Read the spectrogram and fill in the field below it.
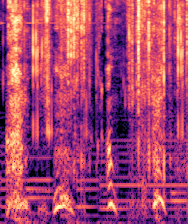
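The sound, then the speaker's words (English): Repeated loud crunching and chewing as Wonder Cow, a cartoon cow, crunches on ice cubes, several bites in quick succession of hard ice being bitten and ground, with faint voiced sounds woven between the crunches. “To their surprise, Wonder Cow began to crunch on ice cubes.”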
